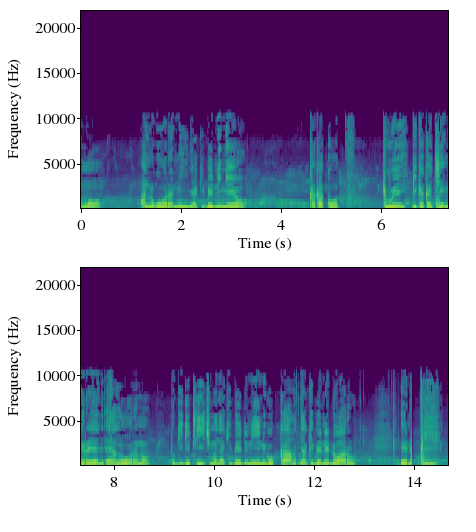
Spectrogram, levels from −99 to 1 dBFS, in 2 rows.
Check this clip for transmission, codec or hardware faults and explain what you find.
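One codec fault is present throughout the speech, and it sounds like MP3 compression at a low bitrate, consistent with about 40 kbps. The likely cause is that the encoder, short of bits, cut all content above 10.6 kHz and dropped weak frequency lines frame by frame, giving a plainly audible watery swirl and metallic chirps on s sounds. On a spectrogram this shows as a hard ceiling at 10.6 kHz with flickering holes below it.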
